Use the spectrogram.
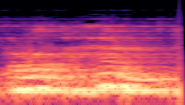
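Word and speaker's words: Gearóid Ó hAllmhuráin: host, and this is Garol O'Halloran. And if you can't pronounce that complicated long Irish name that you have to see, O'Halloran will have to do. But he's Garol, so there you go.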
